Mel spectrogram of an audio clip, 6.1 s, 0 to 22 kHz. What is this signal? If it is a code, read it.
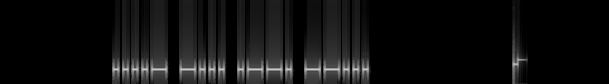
Morse code, heard as a keyed tone, about 25 wpm, 700 Hz. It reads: 4BP7
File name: Four Letter-Number Combinations - 25wpm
